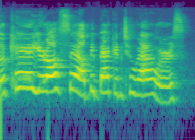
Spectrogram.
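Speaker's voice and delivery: high-pitched, loud, breezy nurse voice.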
